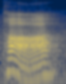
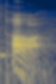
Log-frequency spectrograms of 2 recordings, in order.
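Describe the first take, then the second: First: It is said with a Southern American drawl. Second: It is said with a clipped French vowel. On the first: The speaker calls it wrong. "it is not pa" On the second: The speaker calls it right. "it's pa"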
